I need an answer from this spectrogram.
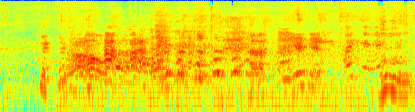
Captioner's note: group laughing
